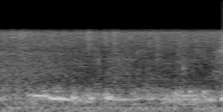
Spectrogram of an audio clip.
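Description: Pet pigeons coo steadily at close range, a soft, low, continuous burble while their keeper feeds them by hand to build a bond with them.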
